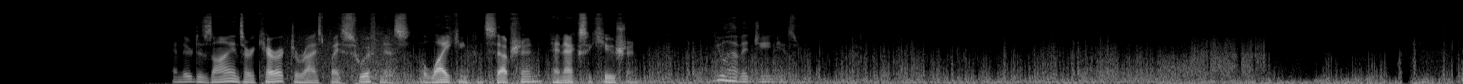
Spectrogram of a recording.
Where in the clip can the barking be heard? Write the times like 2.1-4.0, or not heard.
not heard.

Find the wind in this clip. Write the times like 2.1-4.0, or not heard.
2.6-14.5.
